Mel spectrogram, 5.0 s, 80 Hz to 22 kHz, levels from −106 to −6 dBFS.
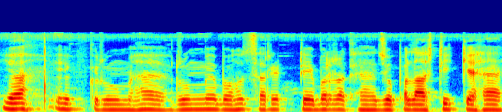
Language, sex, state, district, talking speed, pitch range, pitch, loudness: Hindi, male, Jharkhand, Palamu, 180 wpm, 145-155 Hz, 150 Hz, -20 LUFS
